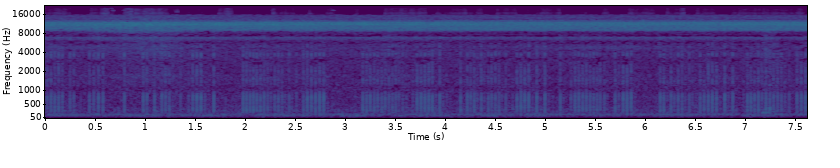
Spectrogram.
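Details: Kitten fast asleep, snoring with regular raspy breaths in short pulsed bursts, each roughly half a second, over a constant low background hum indoors.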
